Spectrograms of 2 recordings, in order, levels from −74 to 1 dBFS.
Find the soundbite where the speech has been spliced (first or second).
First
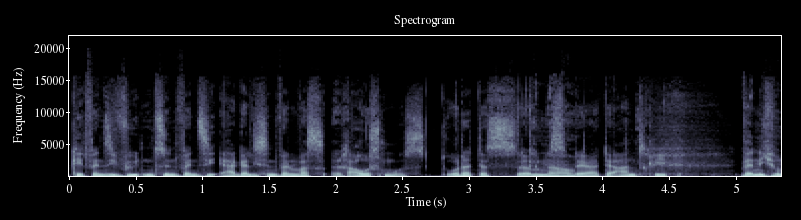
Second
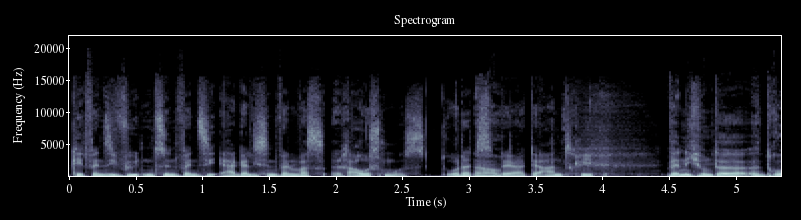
second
